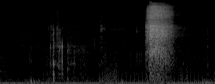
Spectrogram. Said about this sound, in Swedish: en nyöppnad eller relativt nyöppnad Eh, kola den kommer ju pysa något bedrövligt. Så då, är ju problemet att risken är att det här det, det blir alldeles eh, förfärligt.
